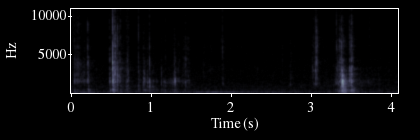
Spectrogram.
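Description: Light clicks and taps as a metal Crop-A-Dile eyelet punch and a paper card are handled. The loudest knock comes about three and a half seconds in, as the tool is put down on the wooden table.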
